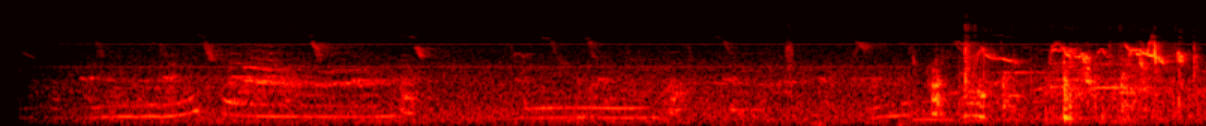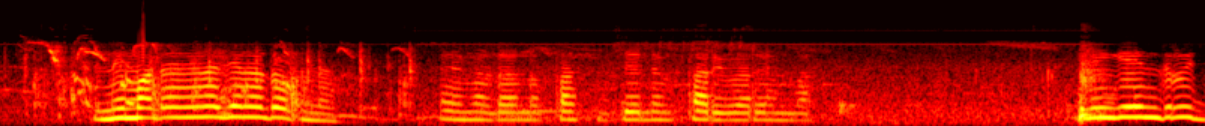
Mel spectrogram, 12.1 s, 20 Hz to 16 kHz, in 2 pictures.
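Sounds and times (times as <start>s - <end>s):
small birds chirping: 0.1s - 11.4s
chickens clucking: 0.2s - 10.5s.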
